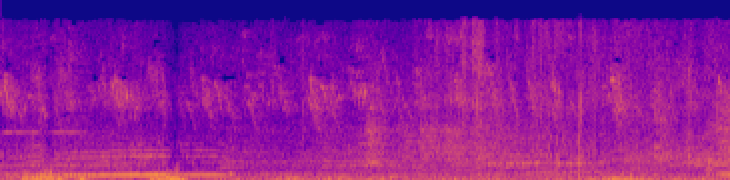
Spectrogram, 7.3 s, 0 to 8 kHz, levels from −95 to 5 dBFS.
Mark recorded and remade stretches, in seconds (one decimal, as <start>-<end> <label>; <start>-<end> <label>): 0.0-1.3 recorded; 1.3-2.0 remade; 2.0-5.3 recorded; 5.3-6.0 remade; 6.0-7.3 recorded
